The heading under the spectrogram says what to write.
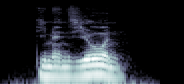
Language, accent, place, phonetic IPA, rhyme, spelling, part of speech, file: German, Germany, Berlin, [ˌdimɛnˈzi̯oːn], -oːn, Dimension, noun, De-Dimension.ogg
- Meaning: dimension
